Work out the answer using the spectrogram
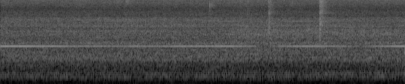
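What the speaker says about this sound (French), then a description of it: "Aspirateur, la maison." A vacuum cleaner runs in a house, a loud steady whooshing drone that continues unbroken and alone.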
